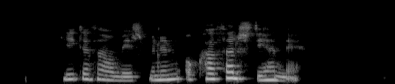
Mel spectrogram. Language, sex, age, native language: Icelandic, female, 20-29, Icelandic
